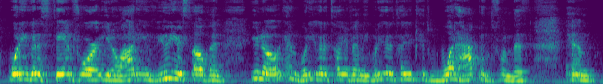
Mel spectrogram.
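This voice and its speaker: In an echoey room with a faint hum behind her, a woman talks casually to her viewers. Her voice is a little harsh as she pushes it louder to be heard. She is informal and slangy, often turning to rhetorical questions. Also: mid-range voice. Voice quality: slightly harsh from raised voice. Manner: speaking loudly to be heard. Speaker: vlogger giving opinion. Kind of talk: casual opinion monologue to camera. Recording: roomy echo with background hum.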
